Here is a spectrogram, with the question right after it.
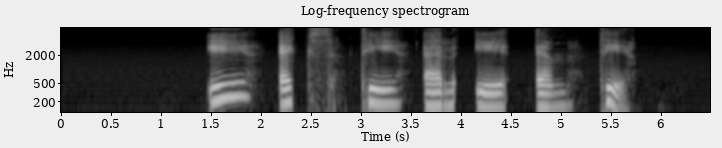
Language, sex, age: Swedish, female, 53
